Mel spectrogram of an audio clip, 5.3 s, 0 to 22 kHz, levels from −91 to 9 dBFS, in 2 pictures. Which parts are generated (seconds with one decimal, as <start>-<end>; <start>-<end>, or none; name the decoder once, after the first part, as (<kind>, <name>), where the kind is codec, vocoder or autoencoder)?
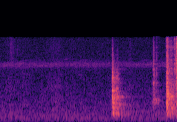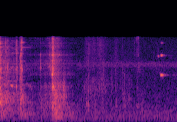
3.1-3.8 (codec, HILCodec)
